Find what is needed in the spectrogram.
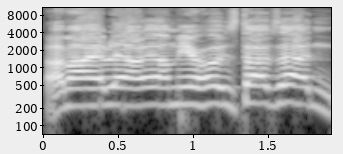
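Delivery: very high, overexcited, tripping over the words. Introducing yourself as the host of the podcast, overexcited. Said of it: "Sorry, I'm a bit overexcited".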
